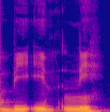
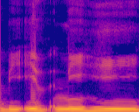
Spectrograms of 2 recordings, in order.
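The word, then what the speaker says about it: بإذنه: Kemudian ini kalau kita berwaqaf tepat di huruf H, kita baca biiznih. Jangan dibaca biiznihi, jangan.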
